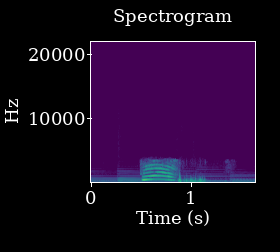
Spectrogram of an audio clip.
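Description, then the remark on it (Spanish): A child's voice gives one short, high, rising-and-falling meow in imitation of a kitten, ending in a breathy, rough trail. It is fairly loud against a quiet background. “Es como un gatito que estaba peleando con el perrito.”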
